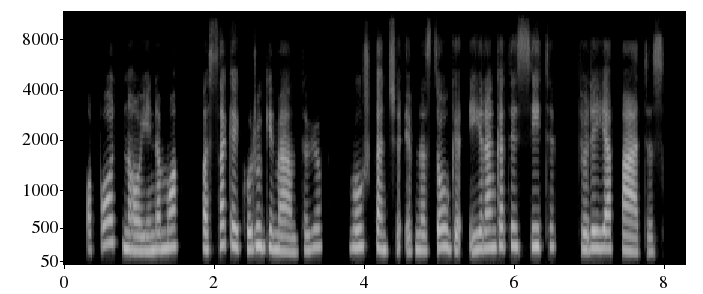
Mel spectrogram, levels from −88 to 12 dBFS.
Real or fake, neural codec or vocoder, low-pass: fake; codec, 24 kHz, 0.5 kbps, DualCodec; 10.8 kHz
